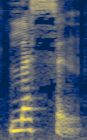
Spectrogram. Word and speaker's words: listen: بصوا listen listen، هنا التي silent، التي silent فمنطقة كده listen.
